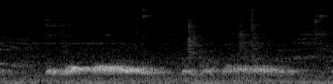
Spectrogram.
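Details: Spotted dove giving an evening flock call: a long, smooth coo followed after a short break by a second softer cooing phrase, low and steady in pitch.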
